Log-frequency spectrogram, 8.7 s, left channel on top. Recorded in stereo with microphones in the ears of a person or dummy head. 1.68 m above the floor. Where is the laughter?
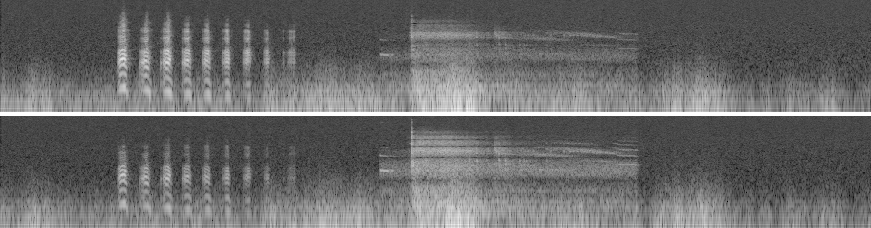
90° left; by 3.0 s 55° left (ahead or behind).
